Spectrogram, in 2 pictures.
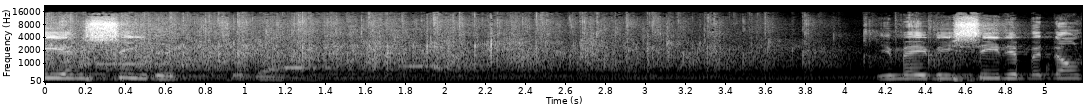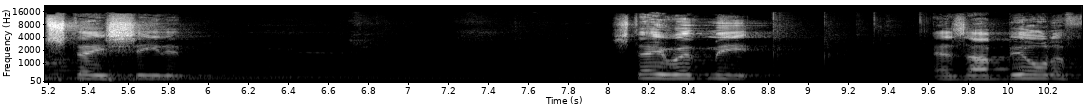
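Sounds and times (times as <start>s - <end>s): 
speech: 0.0s - 1.6s, 4.2s - 6.0s, 8.0s - 8.9s, 9.6s - 10.3s
audience clapping hands: 0.0s - 4.5s.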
